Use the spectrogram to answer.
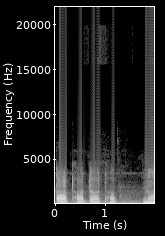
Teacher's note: such sounds are produced by letting the tip of the tongue touch the alveolar ridge তো alveolar ridgeত টাচ কৰি যেতিয়া নেকি আমাৰ জিভাখনে টাচ কৰিব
